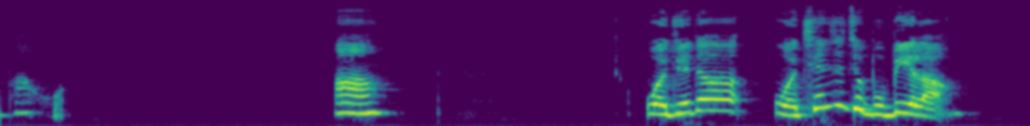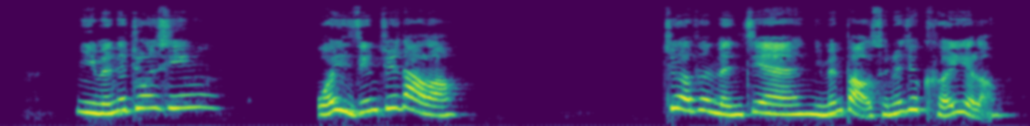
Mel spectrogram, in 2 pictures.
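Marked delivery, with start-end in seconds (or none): 2.2-13.6 loud, higher-pitched polite refusal; forced pleasantness. A narrator's reading. Qin declines to sign the document, with forced pleasantness. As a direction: decline with put-on cheer. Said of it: "秦强装笑容说道".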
